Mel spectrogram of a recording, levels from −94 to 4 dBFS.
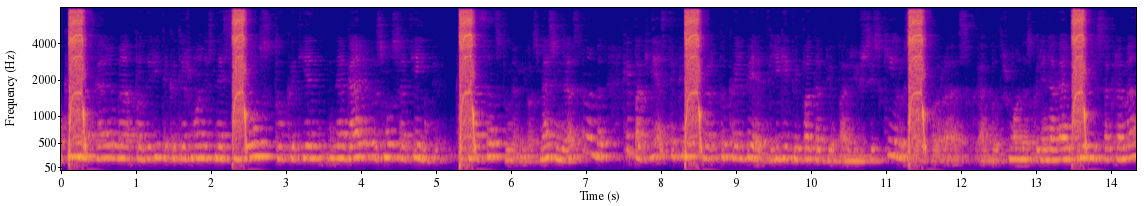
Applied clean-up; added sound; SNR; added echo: none; Drill; 2 dB; reverberation time 0.9 s.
